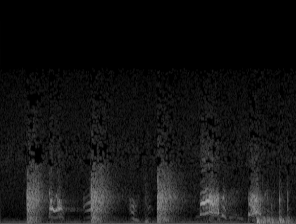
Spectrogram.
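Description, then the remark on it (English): About five sharp gunshots fired from a doorway of a warehouse crack out at uneven intervals, each loud burst trailing off with a brief echo, over a steady low electrical hum. “As the shots rang out, I jumped behind a pile of cases.”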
